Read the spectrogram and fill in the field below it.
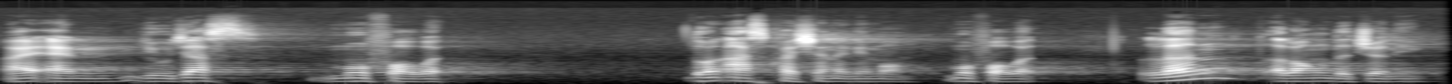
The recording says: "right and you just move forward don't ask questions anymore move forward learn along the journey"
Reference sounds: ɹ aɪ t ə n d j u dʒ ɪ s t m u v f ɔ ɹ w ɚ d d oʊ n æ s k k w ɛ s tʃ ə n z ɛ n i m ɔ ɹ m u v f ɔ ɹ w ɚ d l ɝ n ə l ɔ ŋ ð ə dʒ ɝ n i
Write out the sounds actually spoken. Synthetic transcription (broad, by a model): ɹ aɪ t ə n j u dʒ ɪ s m u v f ɔ w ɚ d d oʊ n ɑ s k k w ɛ s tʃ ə n ɛ n i m ɔ m u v f ɔ w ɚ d l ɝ n ə l ɔ ŋ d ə dʒ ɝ n i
